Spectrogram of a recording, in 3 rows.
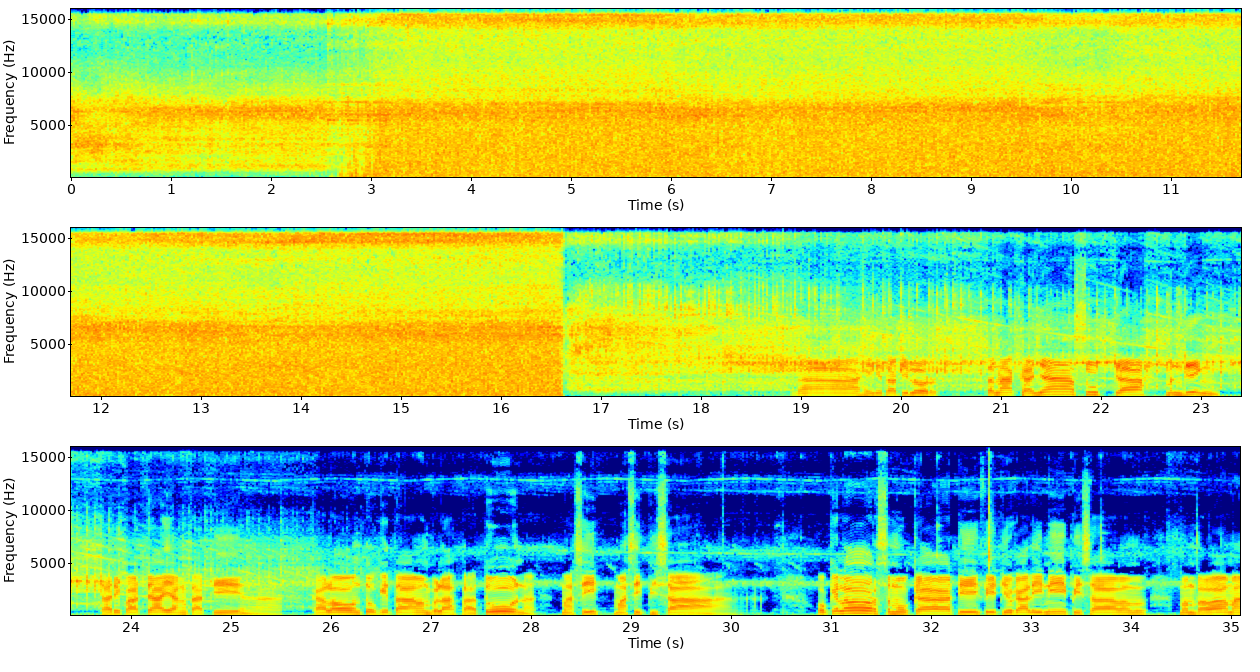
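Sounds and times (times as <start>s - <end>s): angle grinder cutting stone: 0.0s - 26.4s
angle grinder whining: 0.0s - 26.5s.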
